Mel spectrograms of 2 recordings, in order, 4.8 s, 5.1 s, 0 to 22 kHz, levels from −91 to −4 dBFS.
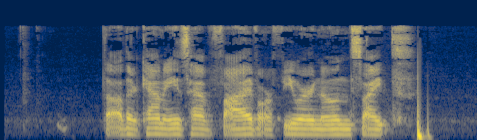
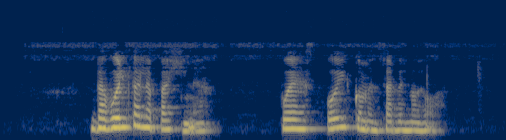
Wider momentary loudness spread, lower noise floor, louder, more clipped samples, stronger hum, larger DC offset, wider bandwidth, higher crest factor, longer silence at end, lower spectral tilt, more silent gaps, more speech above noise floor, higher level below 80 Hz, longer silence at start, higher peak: second, 7 LU vs 13 LU; second, -50 dBFS vs -73 dBFS; first, -17 LUFS vs -29 LUFS; neither; neither; neither; first, 12 kHz vs 7.4 kHz; about the same, 18 dB vs 20 dB; second, 0.45 s vs 0.65 s; second, -3.5 dB/octave vs -7.5 dB/octave; neither; second, 33 dB vs 45 dB; first, -32 dBFS vs -80 dBFS; about the same, 1 s vs 0.9 s; first, 0 dBFS vs -10 dBFS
